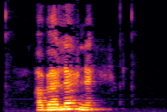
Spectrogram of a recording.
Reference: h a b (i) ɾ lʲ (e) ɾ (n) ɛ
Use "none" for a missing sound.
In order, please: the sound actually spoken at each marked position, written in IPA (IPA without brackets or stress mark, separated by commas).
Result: æ, æ, n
